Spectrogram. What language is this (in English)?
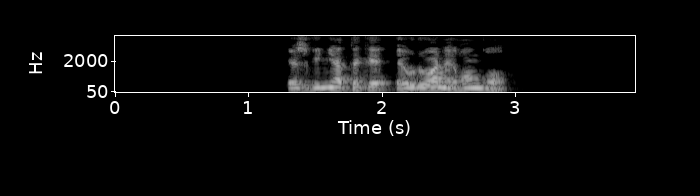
Basque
